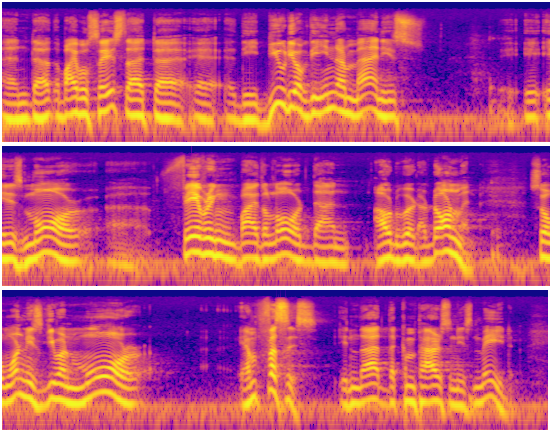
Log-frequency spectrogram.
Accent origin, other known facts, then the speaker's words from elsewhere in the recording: India; Where I am from, where we grew up, in that particular part of India, the assemblies, there were a few things they practiced.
